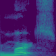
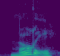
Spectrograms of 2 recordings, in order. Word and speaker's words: Merz: Um the um Mertl Mertl? It's not Mertl? What is it? I I'm screwing up his name now. Tell me it's not Mertl. It's Merz cuz I always think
